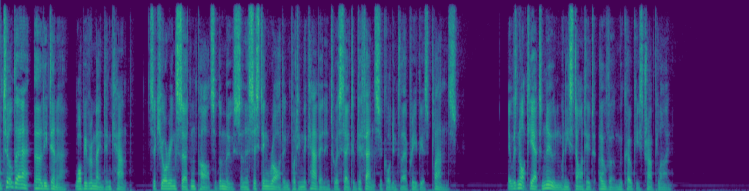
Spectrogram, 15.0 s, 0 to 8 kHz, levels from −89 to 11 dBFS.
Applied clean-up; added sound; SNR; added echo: neural mask model DeepFilterNet 3.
